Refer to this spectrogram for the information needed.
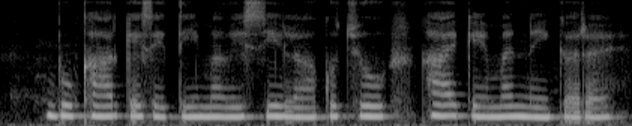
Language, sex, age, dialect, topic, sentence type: Chhattisgarhi, female, 25-30, Western/Budati/Khatahi, agriculture, statement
